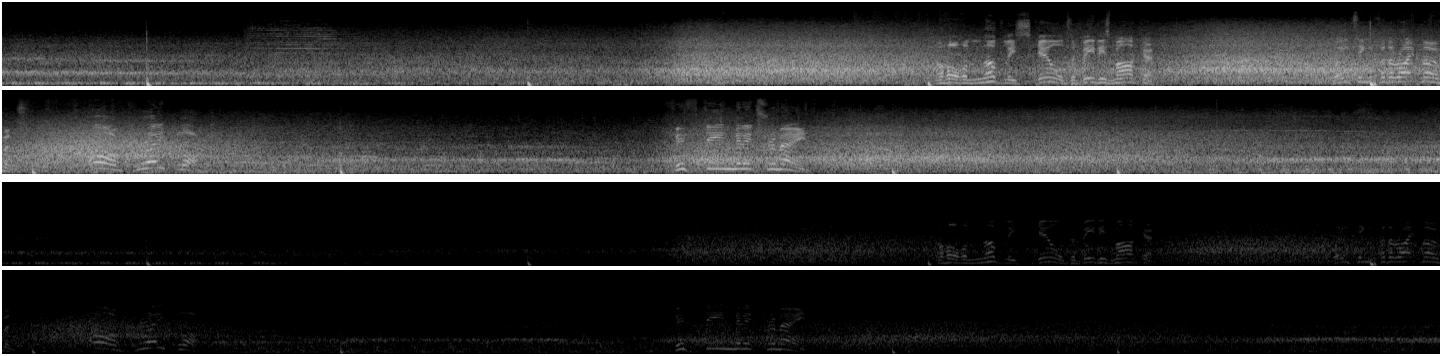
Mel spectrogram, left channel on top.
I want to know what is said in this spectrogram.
Oh, lovely skill to beat his marker. Waiting for the right moment. Oh, great block. 15 minutes remain.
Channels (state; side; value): quieter; right; 32.6 dB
